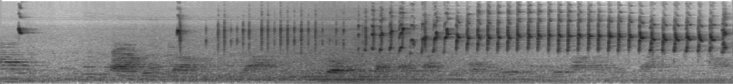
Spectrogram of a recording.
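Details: Female lovebird singing gacor: scattered high notes give way after four seconds to a fast, rattling run of sharp repeated notes that carries steadily to the end, with soft low sounds behind.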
